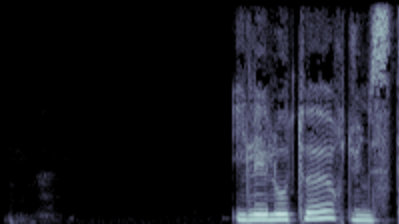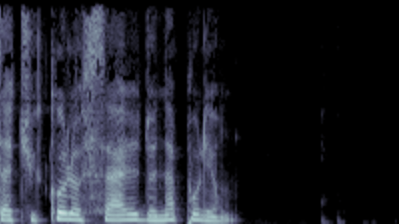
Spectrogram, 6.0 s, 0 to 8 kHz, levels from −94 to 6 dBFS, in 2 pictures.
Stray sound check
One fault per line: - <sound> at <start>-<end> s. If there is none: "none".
none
